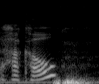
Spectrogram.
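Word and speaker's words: Jacó: was called hako hako it started with a j anyway but i think it pronounced as an h you know i only really know two uh languages english and french english being my main one so i think in spanish jay pronounces the h sometimes i'm not 100 sure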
